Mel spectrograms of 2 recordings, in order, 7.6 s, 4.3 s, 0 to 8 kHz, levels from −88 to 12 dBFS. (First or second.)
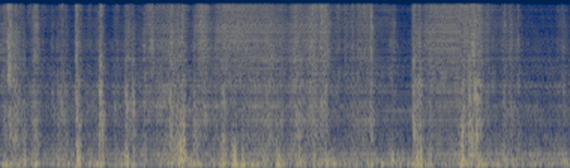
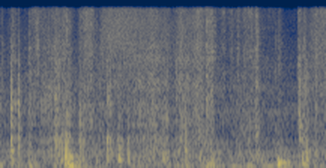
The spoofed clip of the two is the first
